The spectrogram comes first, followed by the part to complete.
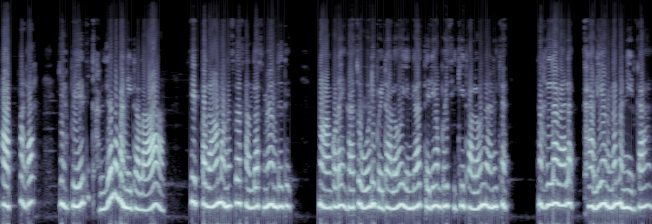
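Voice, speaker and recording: A woman's voice: fairly even intonation, fast talker, dry recording, faint music behind. A woman voicing a fretful, weepy but kindly elderly grandmother in an amateur cartoon, wailing and pleading. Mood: relieved. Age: older. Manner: wailing, pleading, high-pitched.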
